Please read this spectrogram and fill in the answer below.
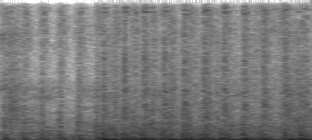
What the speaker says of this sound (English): That's a freaking cannon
